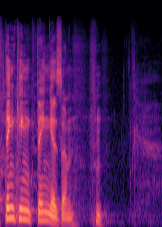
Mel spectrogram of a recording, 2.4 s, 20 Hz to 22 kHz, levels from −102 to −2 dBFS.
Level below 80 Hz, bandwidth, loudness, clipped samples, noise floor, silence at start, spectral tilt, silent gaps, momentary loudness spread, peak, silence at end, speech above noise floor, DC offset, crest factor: -68 dBFS; 15 kHz; -28 LUFS; under 0.1%; -61 dBFS; 0 s; -5 dB/octave; none; 16 LU; -8 dBFS; 0.9 s; 34 dB; under 0.1%; 24 dB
